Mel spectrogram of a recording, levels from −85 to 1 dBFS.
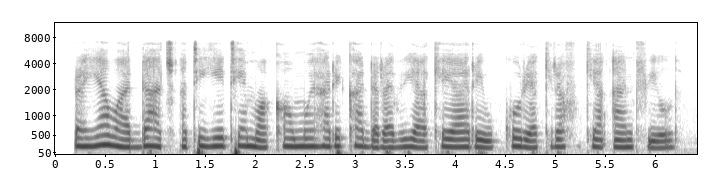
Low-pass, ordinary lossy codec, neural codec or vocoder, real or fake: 7.2 kHz; none; none; real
